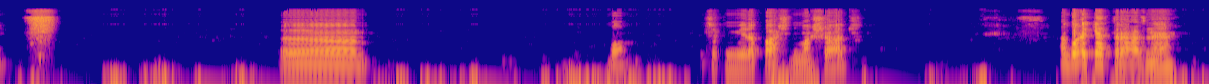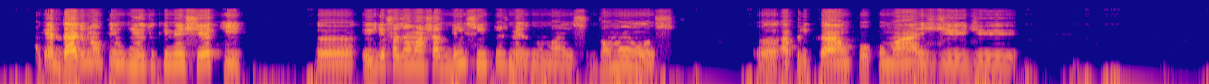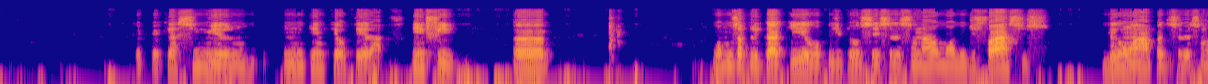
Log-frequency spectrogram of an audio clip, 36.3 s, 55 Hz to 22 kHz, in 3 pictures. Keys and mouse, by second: 1.0-3.0 middle drag, 6.9 KP_1, 8.0-10.4 middle drag, 10.8-12.7 middle drag, 14.6-16.4 middle drag, 16.5-19.1 middle drag, 18.6-20.5 right drag, 20.5-22.4 middle drag, 30.1 KP_1, 32.6-33.6 drag, 33.5 right click, 33.6 middle click, 34.4 right click, 35.2 a, 35.4 a, 36.0 a.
